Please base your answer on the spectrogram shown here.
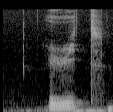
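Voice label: "huit", French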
